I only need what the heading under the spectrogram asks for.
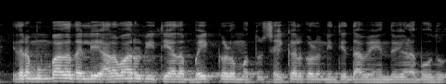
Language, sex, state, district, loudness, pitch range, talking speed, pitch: Kannada, male, Karnataka, Koppal, -16 LUFS, 115-135 Hz, 160 wpm, 125 Hz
